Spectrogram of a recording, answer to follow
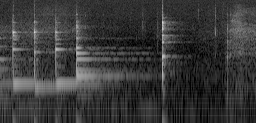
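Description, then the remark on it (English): A phone ringtone plays a quick melodic run of bright electronic notes, four rising tones followed by a sustained chime, then a final tone trailing off into faint background noise. “That could be Andrew Gowes ringing you, Don.”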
